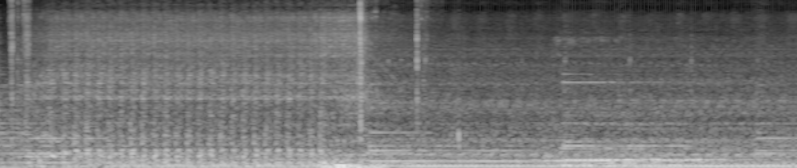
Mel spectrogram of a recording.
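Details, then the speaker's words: Alfa Romeo Giulietta diesel after fuel filter change and purging air from the filter: starter churns a few seconds longer while fuel comes through, then the engine catches and settles into an even idle in neutral; normal start. "Brilliant. There we go. So that's what I was expecting, just a moment for the fuel to come through properly, exactly as it did."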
